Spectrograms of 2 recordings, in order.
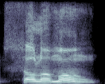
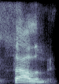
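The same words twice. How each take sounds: First: The name has a non-English pronunciation. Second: The name has an English pronunciation. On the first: This is the name's original form. The speaker calls it right. "the proper pronunciation" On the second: The name has been anglicized. The speaker calls it wrong. "you English it"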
